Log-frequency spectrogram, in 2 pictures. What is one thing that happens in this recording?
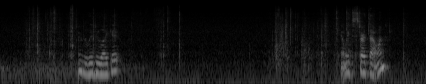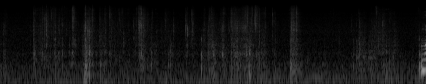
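Paper and a plastic sleeve rustle and crinkle in hands.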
